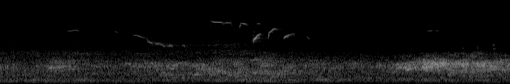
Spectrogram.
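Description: A European robin gives thin, high, wavering phrases with quick falling slurs and sparkling notes in short bursts, over a steady broad rushing background noise.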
